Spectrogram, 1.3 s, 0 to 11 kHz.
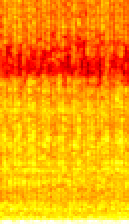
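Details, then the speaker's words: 1968 Chevelle at idle: loud, loping uneven beat with light valvetrain clatter and engine shaking; rocker arms first suspected backed off, but a broken pushrod found causing the rattle and misfire; carburetor floats also too full. "So, I believe that the skip, if you noticed how the engine was shaking, the skip is from rocker arms. They sound like they've backed off enough that they're causing issue."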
